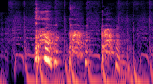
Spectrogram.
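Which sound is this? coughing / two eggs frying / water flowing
coughing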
